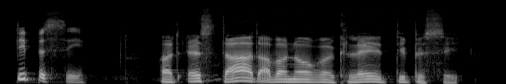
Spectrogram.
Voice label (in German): "dibpesjen", wittlicher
